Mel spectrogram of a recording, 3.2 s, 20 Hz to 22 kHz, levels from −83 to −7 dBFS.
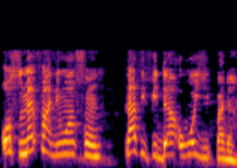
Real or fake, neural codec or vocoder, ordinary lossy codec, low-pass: real; none; none; 7.2 kHz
